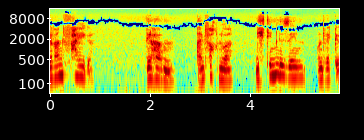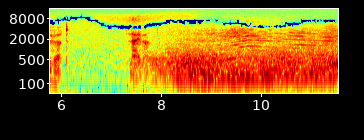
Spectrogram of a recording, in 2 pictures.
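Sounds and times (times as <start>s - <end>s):
speech: 0.0s - 1.0s, 1.9s - 6.2s, 7.4s - 8.1s
British bomber aircraft droning overhead at night in wartime: 7.5s - 11.5s.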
